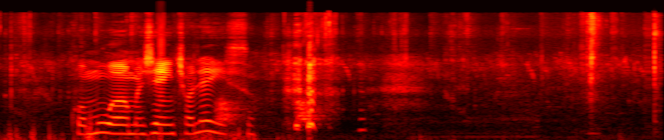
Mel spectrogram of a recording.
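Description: A dog chews on something with its mouth.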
